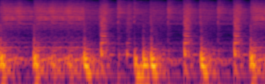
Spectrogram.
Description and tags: Old skool jungle break.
